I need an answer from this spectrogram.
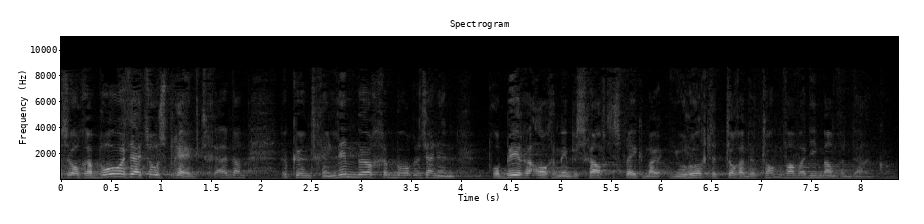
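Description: A man preaching a sermon in a church, swinging from loud exclamations to hushed, almost whispered lines. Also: a little high, in a large hall, slight background noise. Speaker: pastor.

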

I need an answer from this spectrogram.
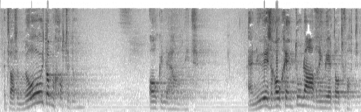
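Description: A man preaching a sermon emphatically, repeating phrases and swinging from loud to hushed. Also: medium pitch, very animated, measured pace, long pauses. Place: church. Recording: echoey church hall with faint ambience.

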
